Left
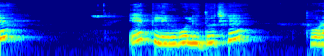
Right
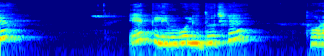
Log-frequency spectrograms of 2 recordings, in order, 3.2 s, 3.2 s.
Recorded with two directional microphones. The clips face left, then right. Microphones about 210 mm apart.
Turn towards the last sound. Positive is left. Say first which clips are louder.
# left 7 dB
turn(degrees=20)  # may be behind; listen again after turning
